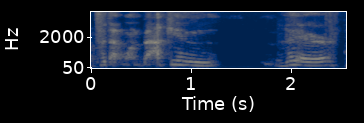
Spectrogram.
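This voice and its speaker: A man's voice: high-pitched, fairly even intonation, slow, far from the mic, very noisy. Rambling chatty man, a bit off-mic. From Canada. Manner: rambling, chatty, laughs often, reads chat aloud. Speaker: livestream host and guitar collector. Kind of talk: casual live-stream chat.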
